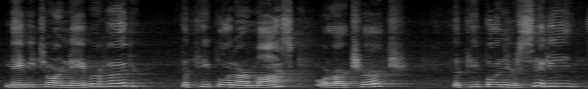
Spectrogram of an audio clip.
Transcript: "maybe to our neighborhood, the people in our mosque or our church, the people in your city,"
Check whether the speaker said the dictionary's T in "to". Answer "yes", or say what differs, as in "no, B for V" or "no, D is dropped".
yes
